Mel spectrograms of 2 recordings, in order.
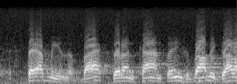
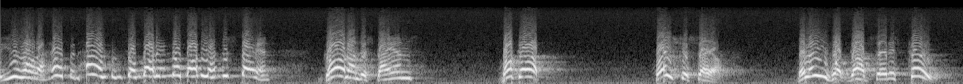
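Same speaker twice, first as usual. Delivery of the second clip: sermon at full pitch; fiery preaching; 5 semitones higher than usual. Real, not acted. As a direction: preach it hard to the congregation.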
